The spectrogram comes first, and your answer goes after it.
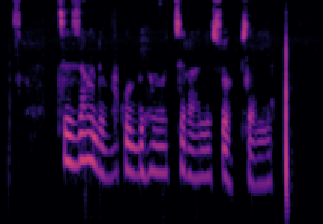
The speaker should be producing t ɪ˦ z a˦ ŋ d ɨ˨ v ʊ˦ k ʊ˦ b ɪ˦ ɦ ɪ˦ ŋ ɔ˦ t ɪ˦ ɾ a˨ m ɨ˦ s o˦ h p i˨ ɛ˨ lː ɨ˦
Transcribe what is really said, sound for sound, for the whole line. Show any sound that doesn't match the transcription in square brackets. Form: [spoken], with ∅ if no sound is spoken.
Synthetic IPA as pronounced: t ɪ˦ z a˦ ŋ d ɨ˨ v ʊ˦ k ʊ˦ b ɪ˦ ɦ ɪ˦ ŋ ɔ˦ t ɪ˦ ɾ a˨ [n] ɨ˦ s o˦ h p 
